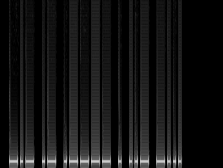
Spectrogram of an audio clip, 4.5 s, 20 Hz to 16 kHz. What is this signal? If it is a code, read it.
Morse code, heard as a keyed tone, about 21 wpm, 700 Hz. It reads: KA1EUB
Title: USA Callsign DE Callsign 22wpm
